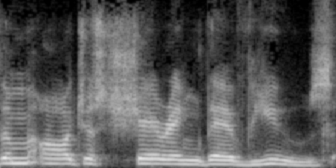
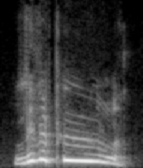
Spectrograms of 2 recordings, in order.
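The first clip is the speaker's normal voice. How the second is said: a high, loud stab at a Scouse "Liverpool."; host trying a Liverpool accent on the city's name; attempted Liverpool accent; 9 semitones higher, 6 dB louder than usual. Shown as a demonstration. Reading listener's town, attempting a Scouse accent. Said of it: "I can't do the accent".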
